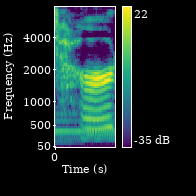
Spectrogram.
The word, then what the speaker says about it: heard: familiar traps beware of heard a dreadful word that looks like beard but sounds like bird and dead it's said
